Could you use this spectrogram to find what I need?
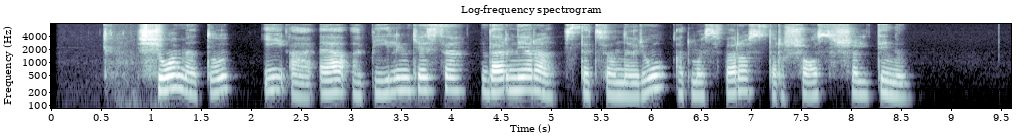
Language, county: Lithuanian, Vilnius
